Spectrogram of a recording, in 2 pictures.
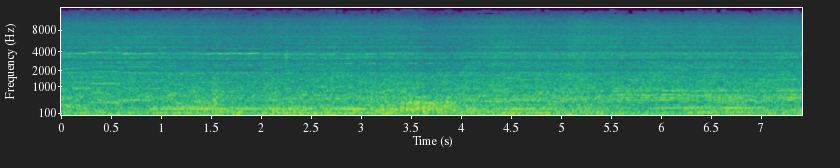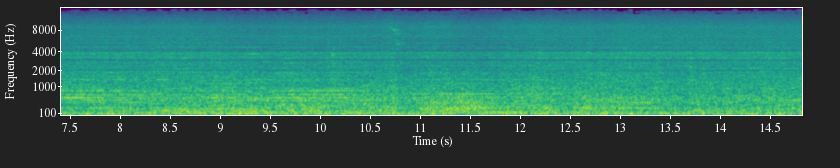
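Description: Steam-driven sternwheel riverboat (the Liberty Belle) moving off, its paddlewheel churning and splashing the water over a steady mechanical rumble.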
